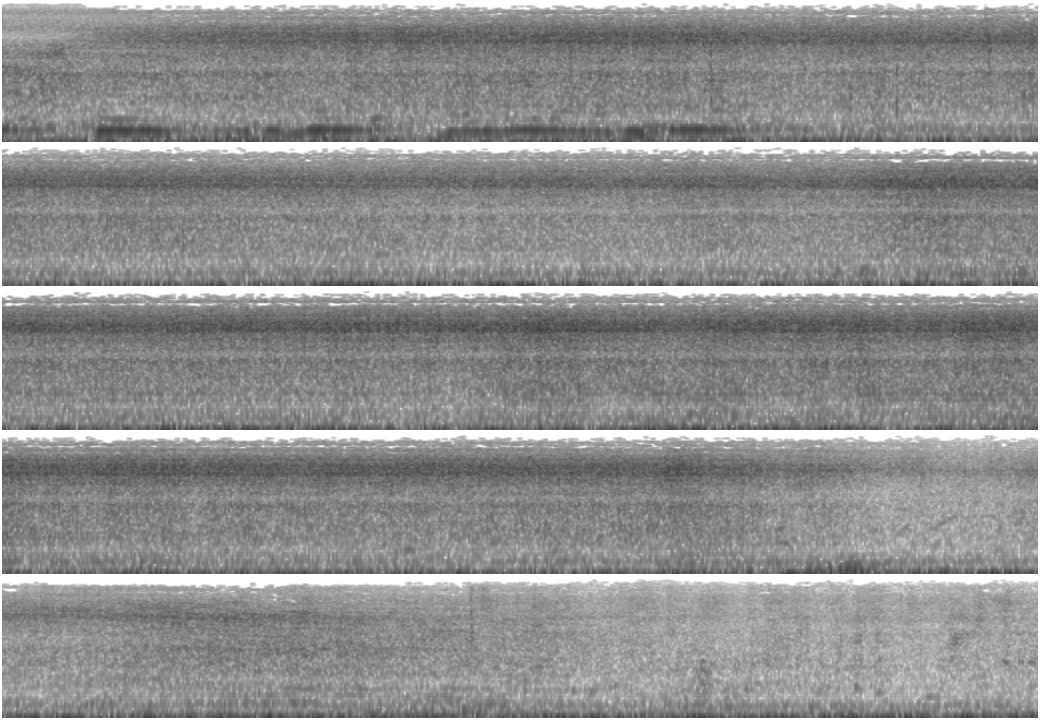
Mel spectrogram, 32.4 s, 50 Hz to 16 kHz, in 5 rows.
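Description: Wind rumbling steadily on the microphone, with a person's voice briefly in the first few seconds and again about 24 seconds in.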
